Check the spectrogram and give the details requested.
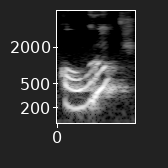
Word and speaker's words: couro: E observe que o couro termina com O, mas tem o som de U.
